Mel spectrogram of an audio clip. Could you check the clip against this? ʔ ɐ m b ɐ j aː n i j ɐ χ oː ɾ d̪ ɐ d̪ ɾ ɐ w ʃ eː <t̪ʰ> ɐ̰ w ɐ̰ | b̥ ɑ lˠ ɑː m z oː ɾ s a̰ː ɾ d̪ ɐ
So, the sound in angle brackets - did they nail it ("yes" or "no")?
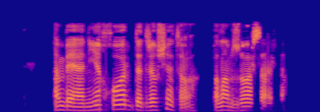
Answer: yes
